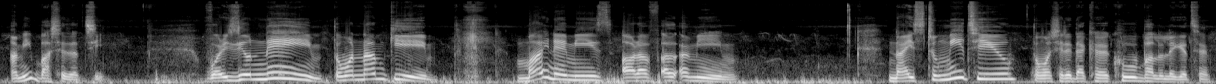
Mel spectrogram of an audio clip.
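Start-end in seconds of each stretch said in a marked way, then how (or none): 2.1-3.2 higher, very slow teacher read; slow model English. Shown as a demonstration. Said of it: "accent দিয়ে দিয়ে পড়বেন". 8.9-10.1 higher, very slow teacher read; slow model English. Shown as a demonstration. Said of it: "accent দিয়ে দিয়ে পড়বেন".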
